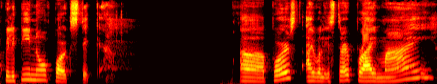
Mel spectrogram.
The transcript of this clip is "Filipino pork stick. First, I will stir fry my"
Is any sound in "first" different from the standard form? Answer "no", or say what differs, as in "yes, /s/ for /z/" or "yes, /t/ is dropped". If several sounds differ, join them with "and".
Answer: yes, /p/ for /f/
